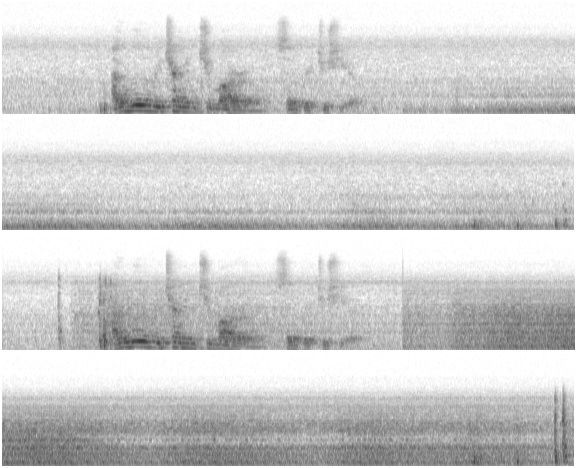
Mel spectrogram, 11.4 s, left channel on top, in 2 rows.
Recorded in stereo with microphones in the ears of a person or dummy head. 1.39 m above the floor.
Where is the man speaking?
25° right (ahead or behind), 1.8 m.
